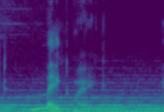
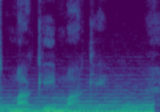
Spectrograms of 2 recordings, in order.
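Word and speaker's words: Makemake: Also, its name isn't pronounced make. It's Maki Maki from the mythology of Easter Island's native people.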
